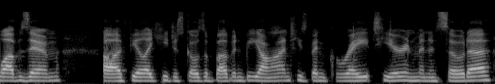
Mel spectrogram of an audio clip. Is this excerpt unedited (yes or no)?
no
